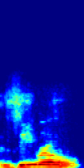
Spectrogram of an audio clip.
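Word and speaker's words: Xero: Two, you can use either QuickBooks or zero, and that's called that's spelled X-E-R-O.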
